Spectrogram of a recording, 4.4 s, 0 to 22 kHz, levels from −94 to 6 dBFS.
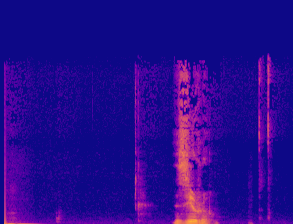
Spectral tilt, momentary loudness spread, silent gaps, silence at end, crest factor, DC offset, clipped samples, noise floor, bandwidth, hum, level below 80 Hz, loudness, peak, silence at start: -4 dB/octave; 28 LU; none; 1.15 s; 24 dB; under 0.1%; under 0.1%; -72 dBFS; 16.5 kHz; none; -48 dBFS; -20 LUFS; -4 dBFS; 0.05 s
